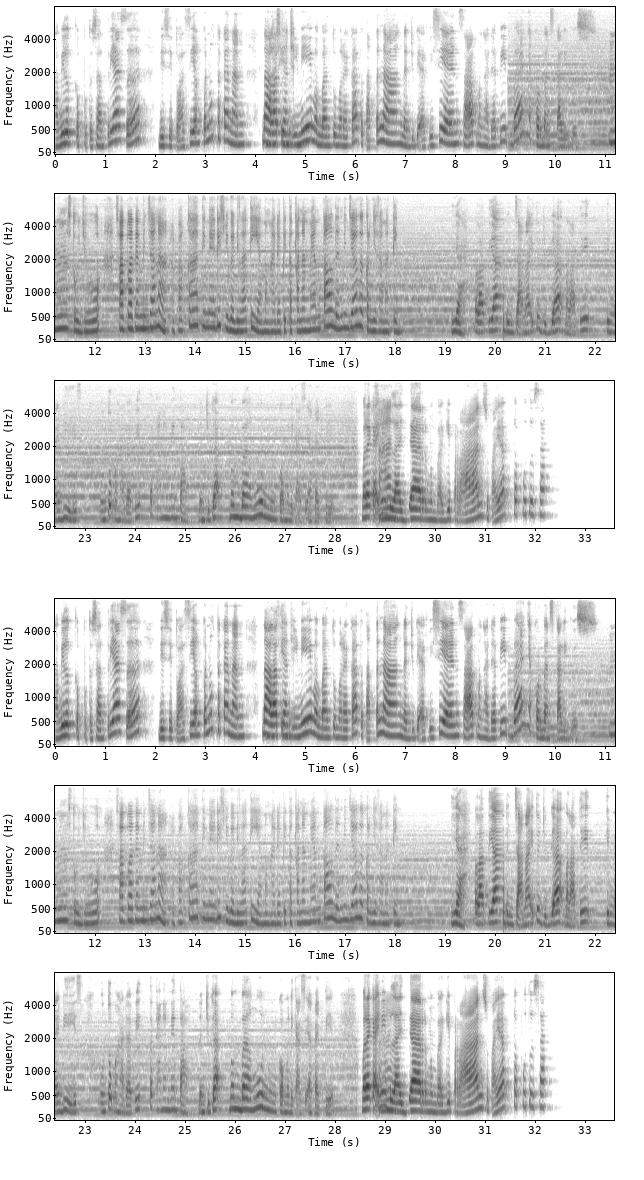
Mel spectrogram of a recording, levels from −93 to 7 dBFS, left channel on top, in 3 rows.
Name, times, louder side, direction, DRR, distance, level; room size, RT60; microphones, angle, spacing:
voice 1, 0.0-1.7 2.1-3.8 4.1-10.8 19.1-21.9 22.2-22.9 23.3-32.2, right 3 dB, 35° right, 0.8 m, -33 dB
voice 2, 4.2-5.0 11.1-18.2 28.9-29.2, left 4 dB, 45° left, 0.4 m, -33 dB
sound 1, 9.0-28.4, left 3 dB, 70° left, 1.3 m, -46 dB
15.0 x 7.6 x 4.2 m
head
